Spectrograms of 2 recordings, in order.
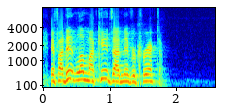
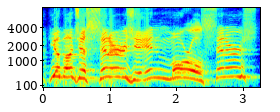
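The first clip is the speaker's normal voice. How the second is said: slow, loud, higher accusing shout; mock condemning shout; 8 semitones higher, 6 dB louder, slower than usual. Paul wrongly scolding the Corinthian church, mock shout. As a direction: hammer them like a harsh preacher.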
